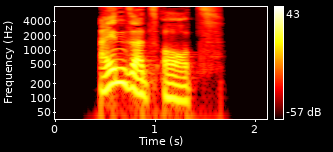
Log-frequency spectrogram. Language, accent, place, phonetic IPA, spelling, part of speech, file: German, Germany, Berlin, [ˈaɪ̯nzat͡sˌʔɔʁt͡s], Einsatzorts, noun, De-Einsatzorts.ogg
- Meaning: genitive singular of Einsatzort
